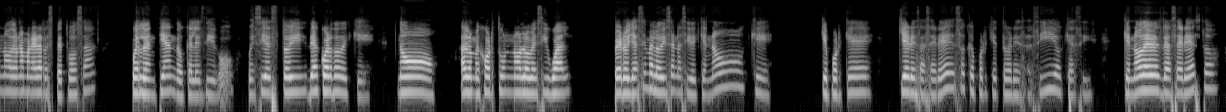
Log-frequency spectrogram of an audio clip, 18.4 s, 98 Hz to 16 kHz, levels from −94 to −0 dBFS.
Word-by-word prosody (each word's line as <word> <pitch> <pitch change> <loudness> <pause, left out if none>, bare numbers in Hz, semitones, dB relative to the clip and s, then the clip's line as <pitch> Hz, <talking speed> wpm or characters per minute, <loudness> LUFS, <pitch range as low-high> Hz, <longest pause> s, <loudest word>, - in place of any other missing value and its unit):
¿no?, 255 0 -4
de 250 - 0
una 250 0 0
manera 245 0 +3
respetuosa, 230 +3 -8 0.5
pues, 235 0 +3
lo 230 - +5
entiendo 225 0 -1
que 210 - -4
les 205 0 -7
digo, 215 +4 -10 0.2
pues, 220 0 -11
sí, 250 - -2
estoy 245 +1 -1
de 255 - +2
acuerdo 255 -1 +4
de 235 -2 -3
que 200 -1 -14 0.4
no, 245 -3 +5 0.3
a 235 - +6
lo 240 0 +4
mejor, 245 +2 0
tú 250 0 -5
no 245 0 0
lo 240 -1 +4
ves 230 -1 -2
igual, 235 +1 +2 0.6
pero 235 0 +5
ya 235 0 +1
si 290 - -12
me 285 -1 +2
lo 255 - +2
dicen 245 +1 -2
así 235 -1 -9
de 215 - -5
que 220 +1 -11
no, 305 +7 -6
que 230 -4 -11 0.7
que, 230 -2 -2
"¿Por 220 -1 -5
qué 245 0 -7 0.4
quieres 245 -3 +2
hacer 215 0 -9
eso?, 285 +3 -5
que 255 -2 -8
¿Porque 235 -1 -13
tú 220 0 -10
eres 215 -3 -12
así?, 260 +6 -10
o 255 - -9
que - - -11
así 215 +1 -18 0.4
que 225 -2 -3
no 235 +3 +4
debes 265 -1 +7
de 235 - +2
hacer 230 0 -2
eso", 280 +3 -5
240 Hz, 190 wpm, -24 LUFS, 225-250 Hz, 0.7 s, debes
